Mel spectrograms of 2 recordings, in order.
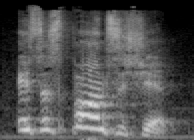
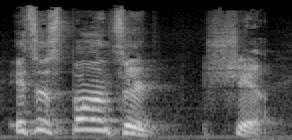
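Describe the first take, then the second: First: It is said in a British accent. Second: It is said in a Southern American accent.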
